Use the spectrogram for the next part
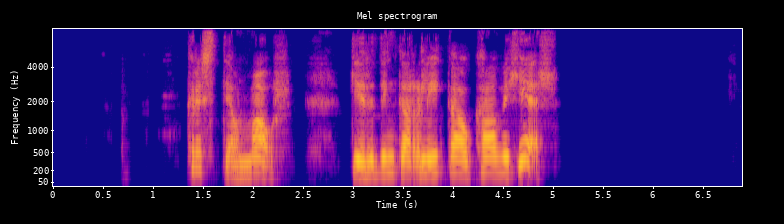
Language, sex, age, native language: Icelandic, female, 30-39, Icelandic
